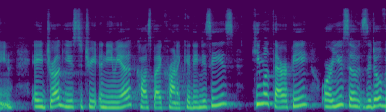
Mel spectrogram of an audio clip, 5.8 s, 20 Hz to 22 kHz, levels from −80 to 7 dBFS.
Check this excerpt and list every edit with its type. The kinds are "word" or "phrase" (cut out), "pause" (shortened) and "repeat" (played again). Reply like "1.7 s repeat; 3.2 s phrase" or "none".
none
